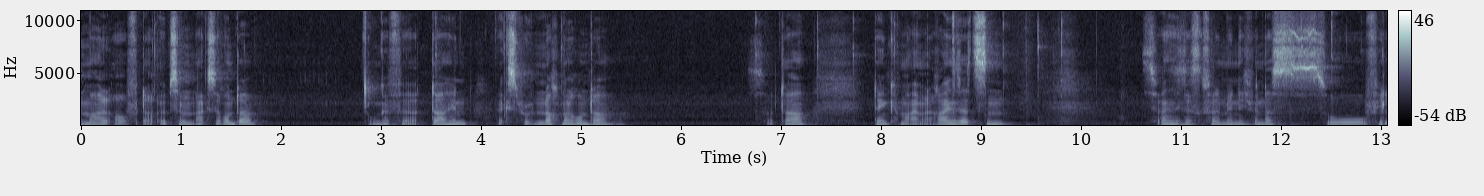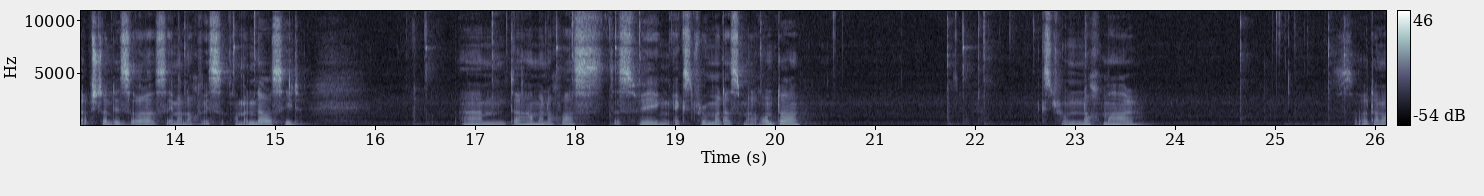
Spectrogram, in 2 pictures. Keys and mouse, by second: 0.8-3.5 drag, 4.1 e, 4.3 Escape, 4.9-6.8 drag, 6.9 a, 7.2 b, 8.2-9.2 drag, 9.6 shift+middle click, 9.8 click, 12.2 shift+click, 13.4 a, 13.7 b, 14.6 shift+click, 16.5-17.3 shift+drag, 17.9 shift+click, 18.4 shift+drag, 18.9 e, 19.1 Escape, 19.9-21.8 drag, 21.9 click, 22.6 Escape, 23.2-24.7 drag, 25.1 a, 25.4 b.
